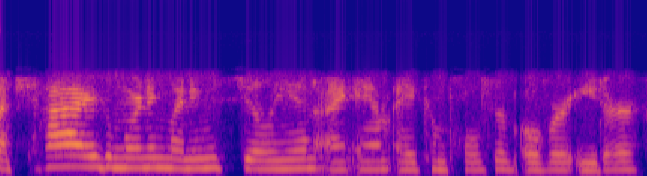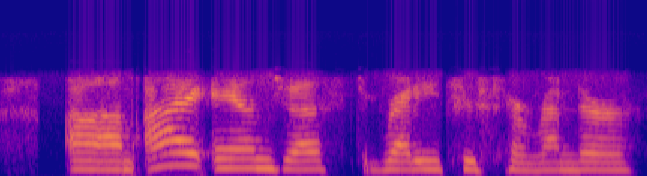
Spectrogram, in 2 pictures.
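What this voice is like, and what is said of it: Excited voice. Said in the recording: “I sound excited.”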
